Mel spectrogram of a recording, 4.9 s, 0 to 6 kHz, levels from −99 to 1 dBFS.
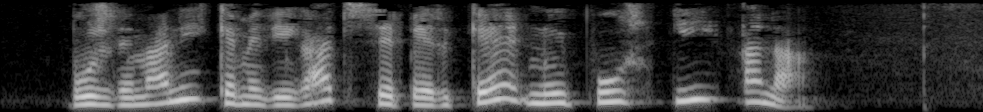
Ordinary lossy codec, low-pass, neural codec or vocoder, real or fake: MP3, 32 kbps; 5.4 kHz; vocoder, 24 kHz, 100 mel bands, Vocos; fake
